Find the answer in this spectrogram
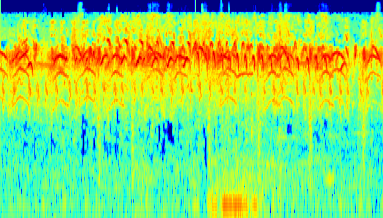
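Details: Busy chorus of songon otong birds used as a lure: sharp, high squeaky chirps pour out densely and steadily, with a brief low hum partway through.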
